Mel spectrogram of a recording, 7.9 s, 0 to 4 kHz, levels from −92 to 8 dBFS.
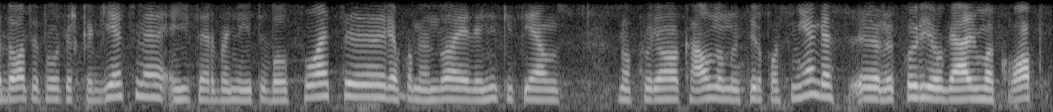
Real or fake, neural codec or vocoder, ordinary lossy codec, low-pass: fake; codec, 44.1 kHz, 2.6 kbps, SNAC; Opus, 24 kbps; 3.6 kHz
